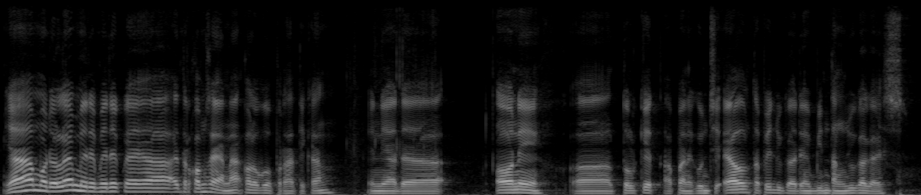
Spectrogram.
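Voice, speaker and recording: A man's voice: on the low side, moderate pace, clean tone. A young man. He talks informally, like a vlogger showing a product to friends. His delivery is chatty and casual, in a home-recorded review style. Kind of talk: casual unboxing and product demo. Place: room at home with tiled floor.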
